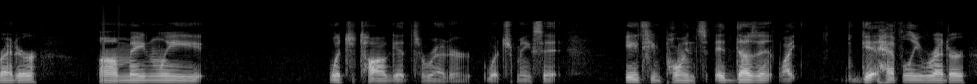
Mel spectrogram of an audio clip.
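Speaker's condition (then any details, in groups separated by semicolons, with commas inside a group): No condition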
